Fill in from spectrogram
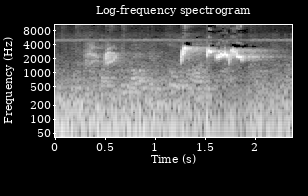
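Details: Morning song of a red-whiskered bulbul: a soft note, then a loud, bright whistled phrase of rising and falling warbled notes lasting about half a second.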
